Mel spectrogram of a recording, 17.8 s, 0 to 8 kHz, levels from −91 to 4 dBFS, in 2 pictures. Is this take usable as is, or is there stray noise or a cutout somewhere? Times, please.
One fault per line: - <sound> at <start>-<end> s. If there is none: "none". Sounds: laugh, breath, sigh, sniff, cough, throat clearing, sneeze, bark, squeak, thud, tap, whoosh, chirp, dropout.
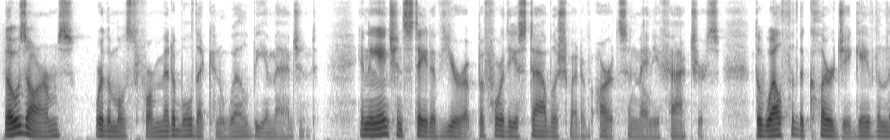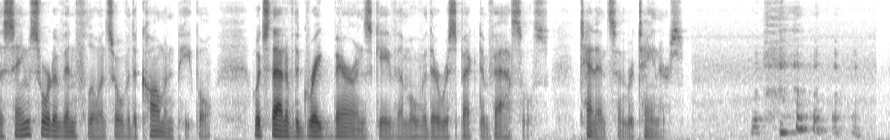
- laugh at 16.4-17.5 s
